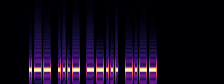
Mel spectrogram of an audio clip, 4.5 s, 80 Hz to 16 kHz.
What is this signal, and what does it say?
Morse code, heard as a keyed tone, about 25 wpm, 700 Hz. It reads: WV7Y
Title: USA Call Signs - 4 Characters - 2x Character Spacing - 25wpm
